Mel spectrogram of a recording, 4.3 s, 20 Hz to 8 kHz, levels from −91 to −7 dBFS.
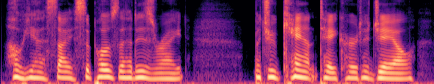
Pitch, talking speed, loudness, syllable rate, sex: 165 Hz, 195 wpm, -19 LUFS, 4.9 syllables/s, female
